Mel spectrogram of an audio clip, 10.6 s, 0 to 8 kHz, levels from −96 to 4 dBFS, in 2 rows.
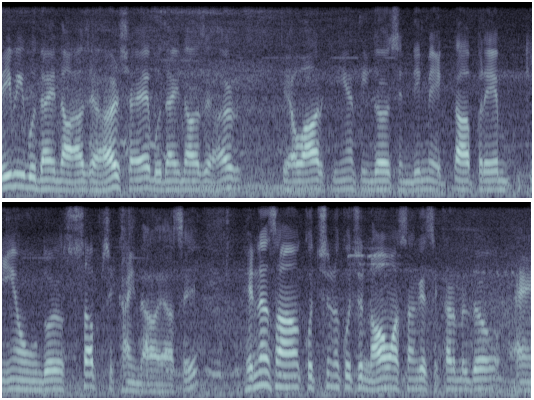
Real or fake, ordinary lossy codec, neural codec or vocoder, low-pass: real; none; none; 7.2 kHz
